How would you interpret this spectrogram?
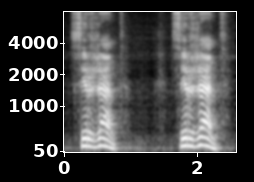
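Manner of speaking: "Sergeant" said in Russian, seer-ZHAHNT; Russian pronunciation. Shown as a demonstration. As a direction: stress the last syllable of "Sergeant", with a zh sound. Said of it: "sergeant первого класса".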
